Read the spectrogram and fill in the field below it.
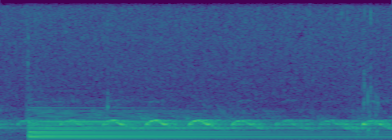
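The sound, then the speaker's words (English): An ambulance siren wails steadily in a repeating rising-and-falling pattern as ambulances go by outside a window, with a low engine rumble beneath, fairly loud and sustained throughout. “As I hear the ambulances outside my window, you probably can't hear them out there in TV land, but I can.”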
